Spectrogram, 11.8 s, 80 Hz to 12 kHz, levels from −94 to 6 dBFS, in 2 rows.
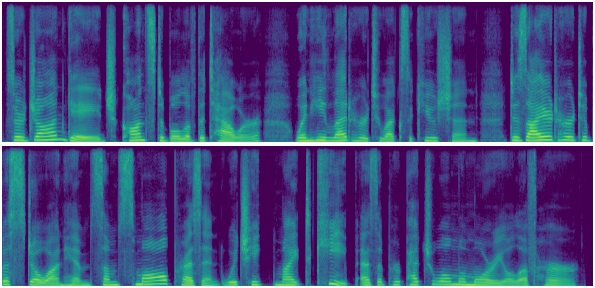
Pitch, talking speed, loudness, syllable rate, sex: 225 Hz, 160 wpm, -19 LUFS, 4.3 syllables/s, female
